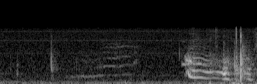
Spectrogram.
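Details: A domestic cat, a female, gives a loud, piercing, drawn-out meow that rises then falls, demanding her dinner as she does every evening around 6:30–7:30.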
